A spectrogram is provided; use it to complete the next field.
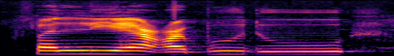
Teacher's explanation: فلیعبدوا، فا کے زبر کو لام ساکن کے ساتھ ملائیں گے، یا کے زبر کو عین ساکن کے ساتھ ملاتے ہوئے پڑھیں گے، با کے زبر کو، با کی پیش کو بغیر کھینچے ہوئے ادا کرنا ہے، اور واو ساکن سے پہلے دال کے اوپر بھی پیش ہے تو یہاں واو مدہ ہو رہا ہے، دو حرکت کھینچ کے ادا کریں گے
